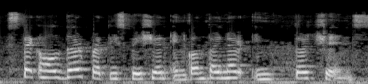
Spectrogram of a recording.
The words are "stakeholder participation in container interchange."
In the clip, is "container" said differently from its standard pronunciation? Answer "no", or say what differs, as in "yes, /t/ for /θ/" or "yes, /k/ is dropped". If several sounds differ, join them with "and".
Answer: no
